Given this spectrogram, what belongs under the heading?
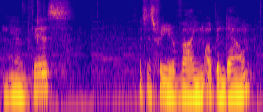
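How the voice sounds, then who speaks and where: A man casually talking through an unboxing in a relaxed, halting way, hosting his own tech video. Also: medium pitch. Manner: relaxed, halting, with fillers and restarts. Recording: music playing behind.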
